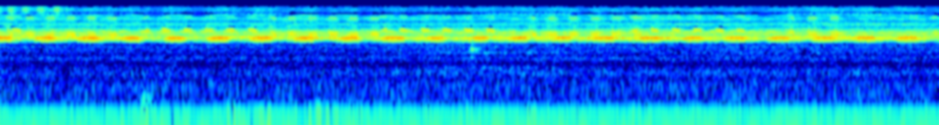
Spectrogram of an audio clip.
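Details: A deepening autumn soundscape of crickets and fellow insects: a dense, high, ringing chirp chorus pulsing evenly around twice a second. Occasional soft low thumps sit in the background.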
